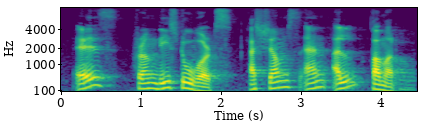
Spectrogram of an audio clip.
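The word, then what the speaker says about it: الشمس: from these two words ashrams and Al pamar right so in assam's the lamb is not pronounced the name is not pronounced or red it is directly ashrams this way right and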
